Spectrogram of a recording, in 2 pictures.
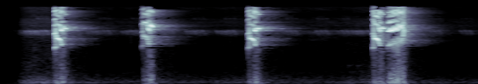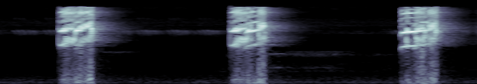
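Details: Lovebird, recorded as a lure to excite other lovebirds into long ngekek singing. Seven harsh, high chirps come about once a second and grow louder and broader toward the end. The background is quiet.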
